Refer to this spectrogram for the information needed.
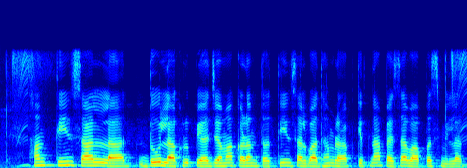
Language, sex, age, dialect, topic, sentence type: Magahi, female, 56-60, Western, banking, question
